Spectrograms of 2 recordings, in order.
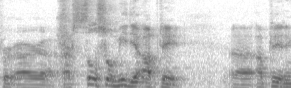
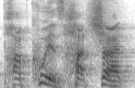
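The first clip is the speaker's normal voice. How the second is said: slow, loud, higher announcer call; 9 semitones higher, 10 dB louder, much slower than usual. Acted. Host announcing a surprise segment to co-hosts, in a slow, loud game-show voice.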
